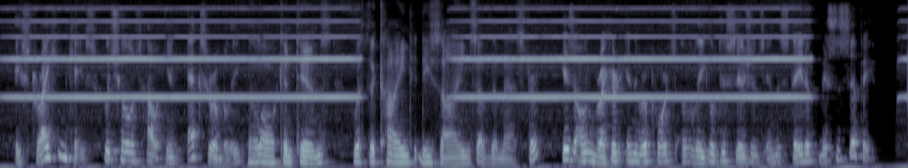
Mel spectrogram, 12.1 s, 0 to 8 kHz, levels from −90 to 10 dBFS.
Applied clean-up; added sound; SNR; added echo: none; Bowed string instrument; -1 dB; none.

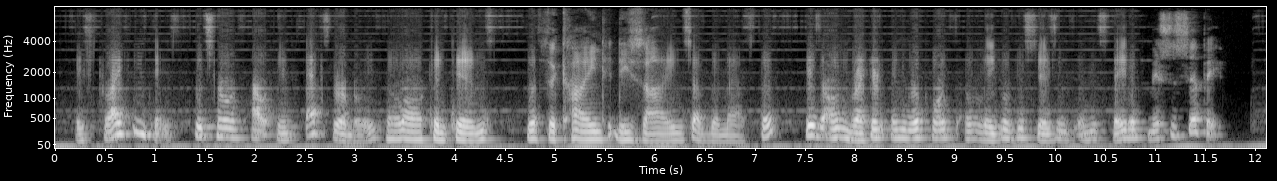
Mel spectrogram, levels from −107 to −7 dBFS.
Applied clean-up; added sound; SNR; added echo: neural separator model SepFormer DNS4.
